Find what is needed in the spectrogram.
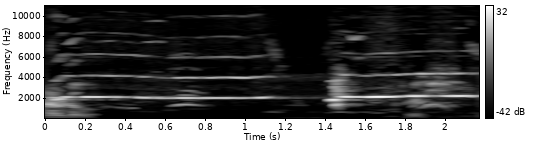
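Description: A steady, high-pitched whistling tone, holding one pitch through a pause in a man's speech; his voice is heard briefly at the start and again near the end.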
